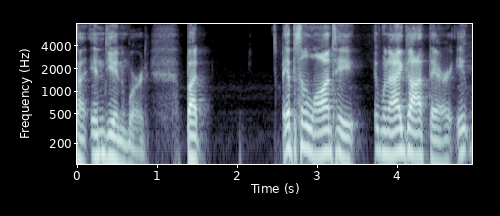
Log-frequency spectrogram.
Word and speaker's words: Ypsilanti: And one of those places was a place called Ypsilanti. It's pronounced with a Y. I think it's an Indian word, but Ypsilanti, when I got there,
